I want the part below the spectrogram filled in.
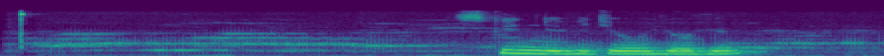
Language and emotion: Russian, neutral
